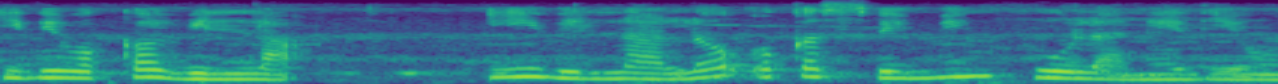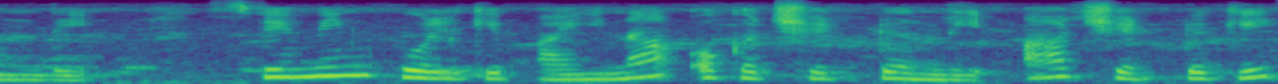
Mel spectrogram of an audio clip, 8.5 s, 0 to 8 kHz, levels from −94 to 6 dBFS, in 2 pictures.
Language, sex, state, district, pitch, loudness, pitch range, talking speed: Telugu, female, Andhra Pradesh, Guntur, 230 Hz, -17 LUFS, 190-270 Hz, 150 wpm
